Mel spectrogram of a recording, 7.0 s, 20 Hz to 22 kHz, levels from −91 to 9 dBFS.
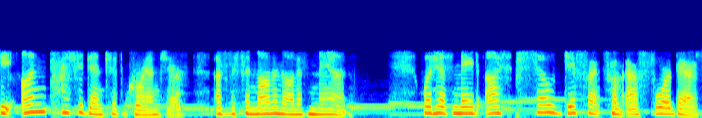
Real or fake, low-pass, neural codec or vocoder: fake; 3.6 kHz; codec, 44.1 kHz, 2.6 kbps, SNAC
